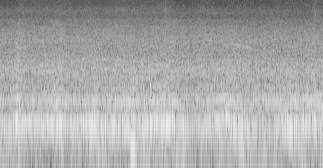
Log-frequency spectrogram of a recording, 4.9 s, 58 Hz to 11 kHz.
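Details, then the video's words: Many honey bees flying about a hive entrance in February sunshine, captured by a GoPro Hero 7 Black less than a foot from the hive: a thick, even buzzing drone with shifting tones and a few soft knocks. "4K Honey Bees - ambient video and audio"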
